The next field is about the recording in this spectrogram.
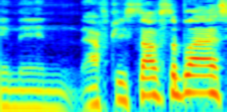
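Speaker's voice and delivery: ordinary talk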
